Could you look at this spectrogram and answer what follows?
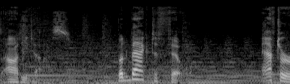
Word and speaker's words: Adidas: by the way that is indeed how you pronounce Adidas but back to Phil after writing that paper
